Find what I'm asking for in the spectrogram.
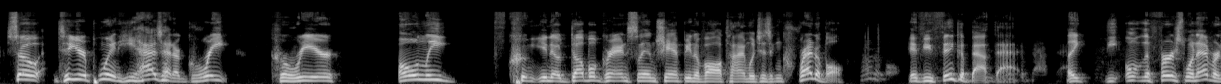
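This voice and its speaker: A man with a slightly high voice talks wrestling casually as a podcast co-host. He is opinionated and blunt, leaning hard on his points. The sound is dry and close. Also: fairly bright tone, dry recording.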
